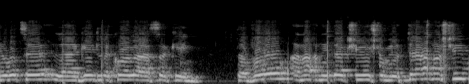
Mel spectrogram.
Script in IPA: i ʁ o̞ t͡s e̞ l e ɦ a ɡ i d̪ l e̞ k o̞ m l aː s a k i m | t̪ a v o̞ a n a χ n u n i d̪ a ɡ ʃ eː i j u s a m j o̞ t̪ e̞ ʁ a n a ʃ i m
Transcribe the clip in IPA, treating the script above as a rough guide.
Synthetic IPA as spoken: i ʁ o̞ t͡s e̞ l e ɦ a ɡ i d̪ l e̞ k o̞ l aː s a k i m | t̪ a v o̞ a n a χ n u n i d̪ a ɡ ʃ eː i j u ʃ a m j o̞ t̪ e̞ ʁ a n a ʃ i m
